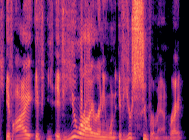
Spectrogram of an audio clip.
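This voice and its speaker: A man with an American accent and very wide pitch swings, in a very clean recording with a silent background. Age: 30s. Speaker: podcast host. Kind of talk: casual chat. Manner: fast.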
